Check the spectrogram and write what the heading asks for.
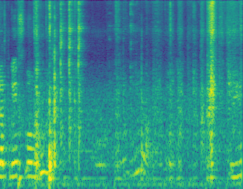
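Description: Coins clinking and dropping against each other and a small container as they are shaken and tipped out, with several sharp clinks in the first second and fainter ones after.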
